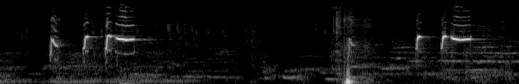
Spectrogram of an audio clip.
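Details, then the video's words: Lure song of a ruby-throated bulbul (kutilang emas): short phrases of sharp, rising whistles, each ending in a held note, with a single knock between phrases. "Kicau Burung Kutilang Emas full isian"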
